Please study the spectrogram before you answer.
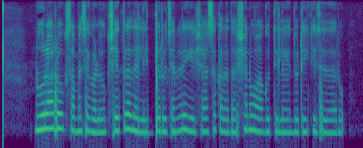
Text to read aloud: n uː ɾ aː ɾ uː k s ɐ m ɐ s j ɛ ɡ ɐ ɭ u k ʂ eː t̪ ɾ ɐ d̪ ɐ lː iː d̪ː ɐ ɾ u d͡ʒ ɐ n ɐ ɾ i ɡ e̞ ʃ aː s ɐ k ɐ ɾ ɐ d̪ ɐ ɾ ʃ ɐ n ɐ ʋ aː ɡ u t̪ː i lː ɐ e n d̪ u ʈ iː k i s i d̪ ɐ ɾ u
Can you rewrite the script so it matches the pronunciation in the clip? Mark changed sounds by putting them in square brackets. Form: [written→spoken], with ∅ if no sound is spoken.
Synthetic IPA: n uː ɾ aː ɾ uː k s ɐ m ɐ s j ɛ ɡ ɐ ɭ u k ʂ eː t̪ ɾ ɐ d̪ ɐ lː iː d̪ː ɐ ɾ u d͡ʒ ɐ n ɐ ɾ i ɡ e̞ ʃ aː s ɐ k ɐ ɾ ɐ d̪ ɐ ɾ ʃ ɐ n ɐ ʋ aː ɡ u t̪ː i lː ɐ e n d̪ u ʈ iː k i s i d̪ ɐ ɾ u

